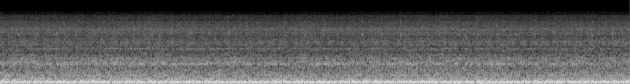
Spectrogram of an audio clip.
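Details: Ventura with On3 turbo LS V8, first start after winter storage: deep lumpy idle, uneven beat, odd random stumble; intermittent idle misfire, owner suspects cheap JDM spark plug wires.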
